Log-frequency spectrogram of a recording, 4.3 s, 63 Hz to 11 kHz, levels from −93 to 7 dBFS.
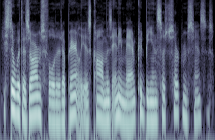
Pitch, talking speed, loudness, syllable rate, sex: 140 Hz, 235 wpm, -17 LUFS, 5.9 syllables/s, male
